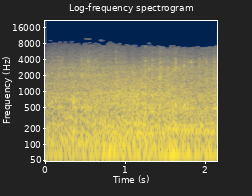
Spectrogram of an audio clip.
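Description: Loud, steady city traffic noise with a deep low rumble.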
